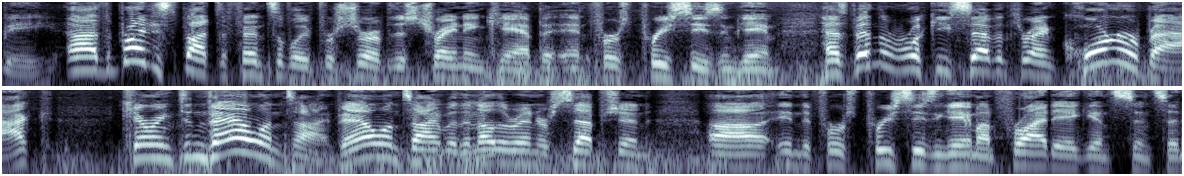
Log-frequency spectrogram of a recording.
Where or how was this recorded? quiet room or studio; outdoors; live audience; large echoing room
outdoors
